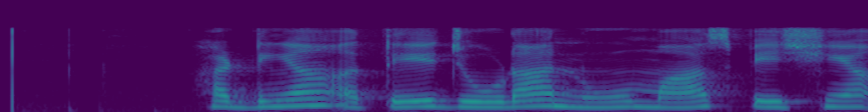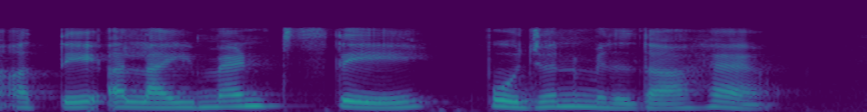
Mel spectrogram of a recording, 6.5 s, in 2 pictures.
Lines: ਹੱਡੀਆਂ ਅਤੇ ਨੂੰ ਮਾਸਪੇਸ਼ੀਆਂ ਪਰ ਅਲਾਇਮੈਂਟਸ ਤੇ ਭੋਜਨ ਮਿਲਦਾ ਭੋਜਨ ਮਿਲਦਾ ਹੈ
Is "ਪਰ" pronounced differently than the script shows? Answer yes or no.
yes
